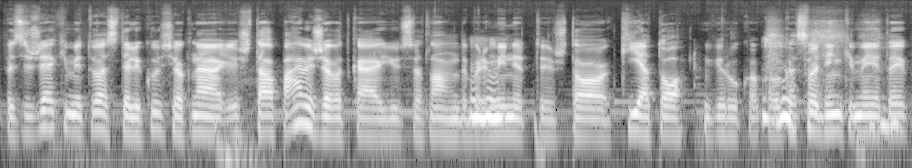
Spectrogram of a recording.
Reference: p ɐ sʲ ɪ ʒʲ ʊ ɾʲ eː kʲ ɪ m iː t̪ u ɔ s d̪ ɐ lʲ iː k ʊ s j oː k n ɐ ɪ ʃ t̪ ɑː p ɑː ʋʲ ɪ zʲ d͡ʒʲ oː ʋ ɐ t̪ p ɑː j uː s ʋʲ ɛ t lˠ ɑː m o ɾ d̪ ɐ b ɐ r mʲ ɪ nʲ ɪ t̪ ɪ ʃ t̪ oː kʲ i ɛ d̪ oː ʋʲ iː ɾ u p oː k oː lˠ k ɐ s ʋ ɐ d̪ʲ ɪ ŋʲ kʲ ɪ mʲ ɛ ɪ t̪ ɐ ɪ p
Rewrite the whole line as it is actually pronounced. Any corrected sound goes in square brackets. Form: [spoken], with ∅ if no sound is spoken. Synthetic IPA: p ɐ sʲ ɪ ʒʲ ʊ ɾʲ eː kʲ ɪ m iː t̪ u ɔ s d̪ ɐ lʲ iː k ʊ s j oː k n ɐ ɪ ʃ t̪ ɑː p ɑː ʋʲ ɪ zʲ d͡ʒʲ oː ʋ ɐ t̪ [k] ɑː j uː s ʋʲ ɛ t lˠ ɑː [n] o [∅] d̪ ɐ b ɐ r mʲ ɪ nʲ ɪ t̪ ɪ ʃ t̪ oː kʲ i ɛ [t̪] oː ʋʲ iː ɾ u [k] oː k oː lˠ k ɐ s ʋ ɐ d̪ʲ ɪ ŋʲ kʲ ɪ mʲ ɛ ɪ t̪ ɐ ɪ p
